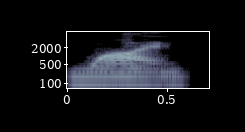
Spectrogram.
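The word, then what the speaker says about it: Wyen: I didn't realize Wynn was supposed to be pronounced like wine.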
